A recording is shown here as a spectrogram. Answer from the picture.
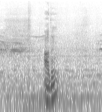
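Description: A crow cawing in the background during a pause in a man's speech, with one short spoken word about a second in.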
